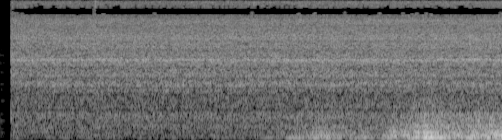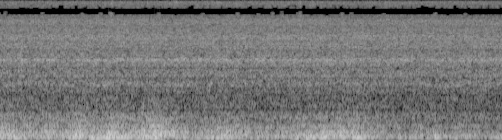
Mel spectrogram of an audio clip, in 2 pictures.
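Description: Rolling thunder: a low rumble that builds about three seconds in and keeps swelling and receding, over a steady hiss of heavy rain.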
